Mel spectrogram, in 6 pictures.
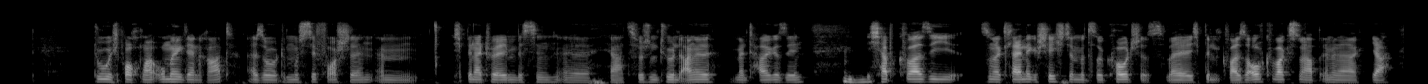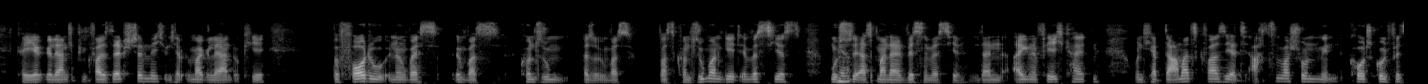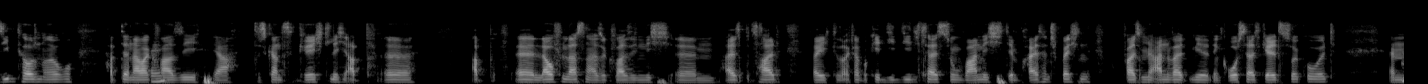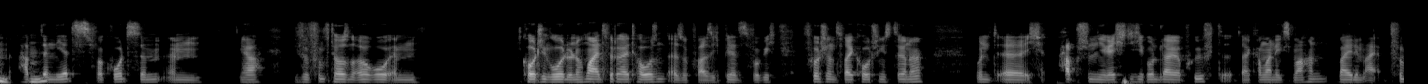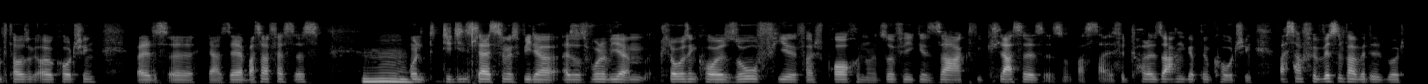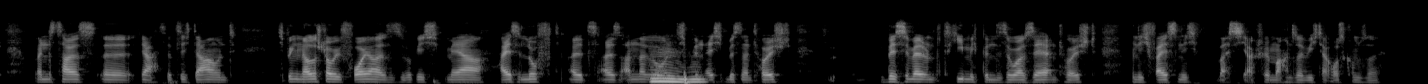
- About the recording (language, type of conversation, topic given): German, advice, Wie kann ich einen Mentor finden und ihn um Unterstützung bei Karrierefragen bitten?
- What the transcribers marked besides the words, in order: other background noise; in English: "Closing Call"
